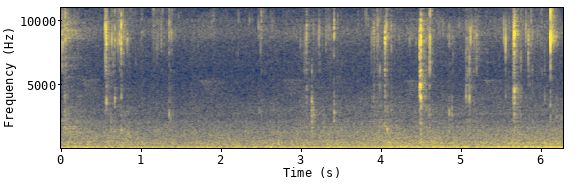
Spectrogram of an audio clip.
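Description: Close-up eating sounds: a person biting into a tomato slice and chewing, with wet mouth smacks and scattered sharp clicks, the loudest about four and a half and six seconds in.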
